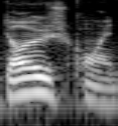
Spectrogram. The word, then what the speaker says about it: Dogecoin: So, I think you mean Dogecoin. Dogecoin. Yeah, I'm sure that's what it's, how you say it, Dogecoin. But doggy just sounds cooler.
